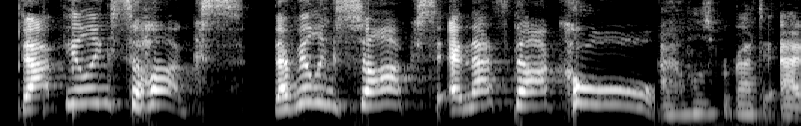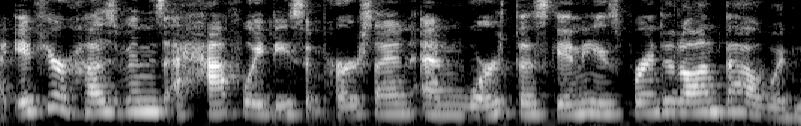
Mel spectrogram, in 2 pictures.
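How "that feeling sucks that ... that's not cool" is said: high, drawn-out emphatic complaint; slow, indignant insistence; emphatic indignation. Real, not acted. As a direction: lean hard and high on each phrase. Indignant on first wife's behalf.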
